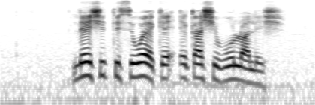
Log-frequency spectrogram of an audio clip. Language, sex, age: Tsonga, male, 24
